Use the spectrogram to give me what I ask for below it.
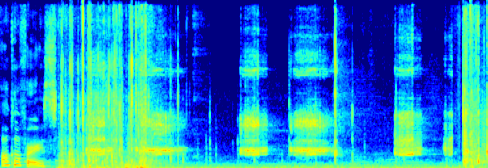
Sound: oinking sound effect

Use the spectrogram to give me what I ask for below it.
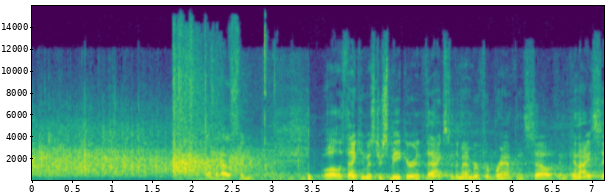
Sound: applause

